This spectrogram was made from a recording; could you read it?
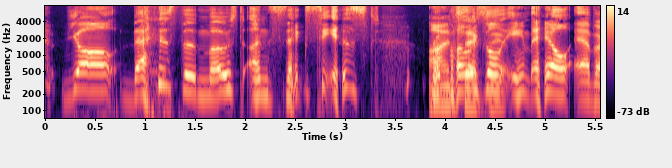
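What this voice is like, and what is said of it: Usual voice. Nothing is said of it.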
